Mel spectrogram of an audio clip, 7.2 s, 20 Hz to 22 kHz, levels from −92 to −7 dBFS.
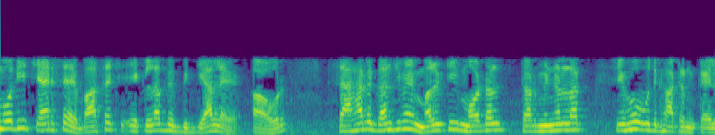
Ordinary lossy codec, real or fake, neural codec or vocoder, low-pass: Opus, 64 kbps; real; none; 3.6 kHz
